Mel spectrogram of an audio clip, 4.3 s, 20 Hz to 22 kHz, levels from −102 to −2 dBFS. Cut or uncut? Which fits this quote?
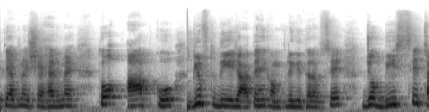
cut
